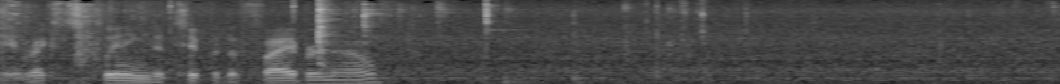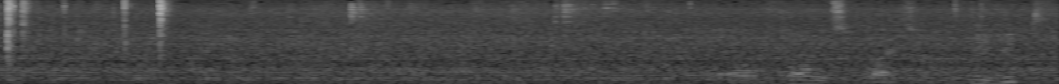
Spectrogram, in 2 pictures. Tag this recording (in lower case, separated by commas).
inside a small room, speech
